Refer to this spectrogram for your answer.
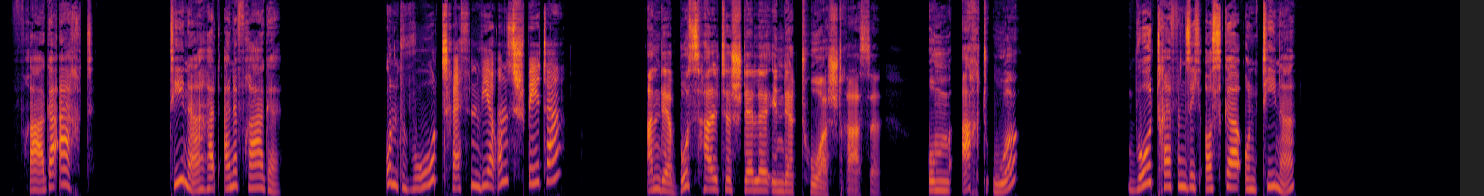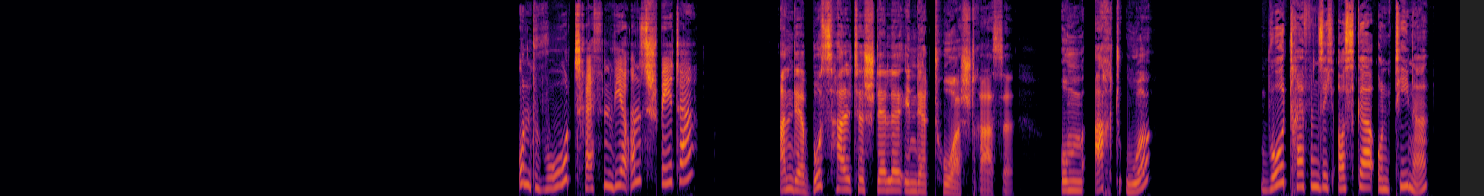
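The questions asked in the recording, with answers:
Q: Wo treffen sich Oskar und Tina?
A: An der Bushaltestelle in der Torstraße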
